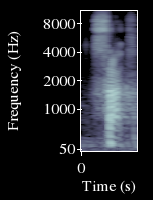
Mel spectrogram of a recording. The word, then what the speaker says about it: Saxx: He takes out of his pocket a pair of Pax boxes. Saxx boxes, sorry. Get the name wrong.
